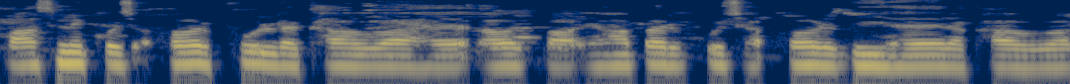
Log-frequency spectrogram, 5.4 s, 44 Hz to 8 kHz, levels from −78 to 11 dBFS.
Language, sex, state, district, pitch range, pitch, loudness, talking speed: Hindi, male, Bihar, Kishanganj, 135-150 Hz, 140 Hz, -17 LUFS, 200 wpm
